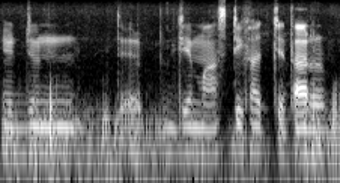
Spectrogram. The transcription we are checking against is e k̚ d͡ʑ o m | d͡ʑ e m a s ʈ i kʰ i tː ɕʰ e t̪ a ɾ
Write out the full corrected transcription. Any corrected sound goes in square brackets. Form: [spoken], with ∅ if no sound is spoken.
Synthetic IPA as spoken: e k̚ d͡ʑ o [n] | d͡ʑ e m a s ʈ i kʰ [a] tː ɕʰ e t̪ a ɾ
